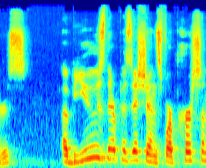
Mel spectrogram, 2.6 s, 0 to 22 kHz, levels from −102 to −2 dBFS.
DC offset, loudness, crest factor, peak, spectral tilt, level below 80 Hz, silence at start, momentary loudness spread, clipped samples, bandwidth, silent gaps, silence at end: under 0.1%; -20 LUFS; 18 dB; -2 dBFS; -2.5 dB/octave; -62 dBFS; 0 s; 6 LU; under 0.1%; 19 kHz; none; 0 s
